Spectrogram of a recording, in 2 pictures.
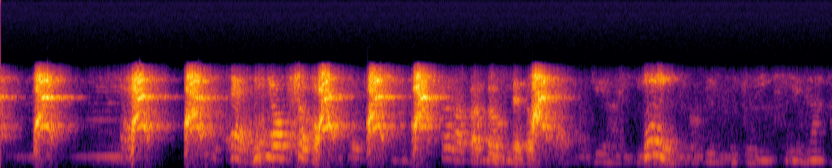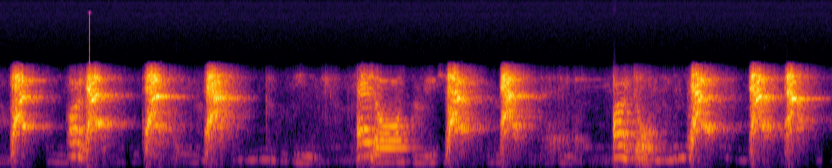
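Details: Angry three-month-old Westie pup keeps barking nonstop, loud shrill yaps in rapid bursts of three or four, with a short quieter stretch of softer murmuring sounds midway before the barking resumes.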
